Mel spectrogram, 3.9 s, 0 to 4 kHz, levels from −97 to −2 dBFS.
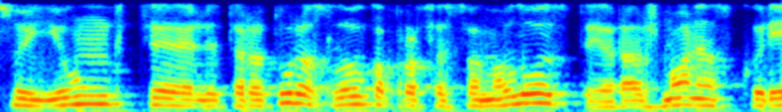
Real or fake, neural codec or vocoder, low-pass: fake; autoencoder, 48 kHz, 128 numbers a frame, DAC-VAE, trained on Japanese speech; 3.6 kHz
